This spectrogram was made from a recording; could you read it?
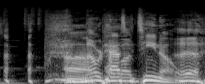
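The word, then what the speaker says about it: Pasquantino: They'll play again tonight as well against the Royals, who will not have Victor Pascarini. Wait, I said that wrong. Goodness gracious. Pascatino.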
